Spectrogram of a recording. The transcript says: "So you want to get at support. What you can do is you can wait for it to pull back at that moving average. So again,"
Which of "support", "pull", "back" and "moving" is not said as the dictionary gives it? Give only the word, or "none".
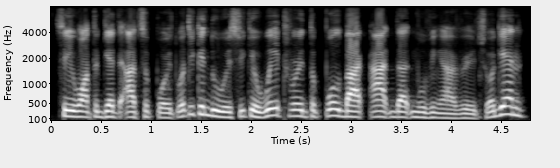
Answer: none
